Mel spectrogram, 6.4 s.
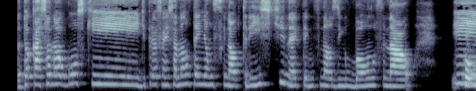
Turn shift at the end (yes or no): no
